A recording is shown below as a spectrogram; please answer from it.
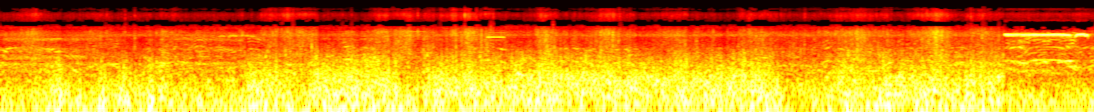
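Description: Wind buffeting the microphone, with water noise, recorded from a boat out on the river.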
